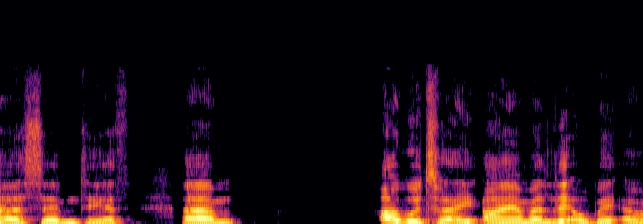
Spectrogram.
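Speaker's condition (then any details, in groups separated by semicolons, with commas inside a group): ALS; speech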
